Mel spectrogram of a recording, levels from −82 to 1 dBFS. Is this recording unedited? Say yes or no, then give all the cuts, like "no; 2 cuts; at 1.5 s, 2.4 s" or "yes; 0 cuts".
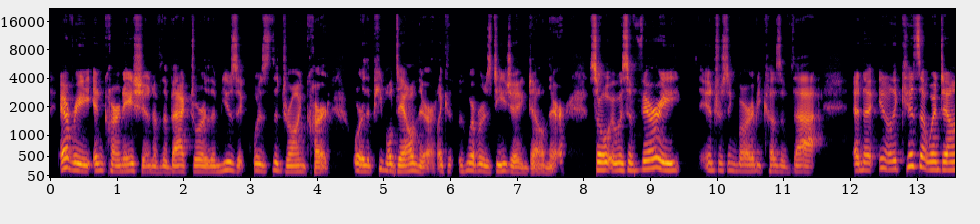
yes; 0 cuts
